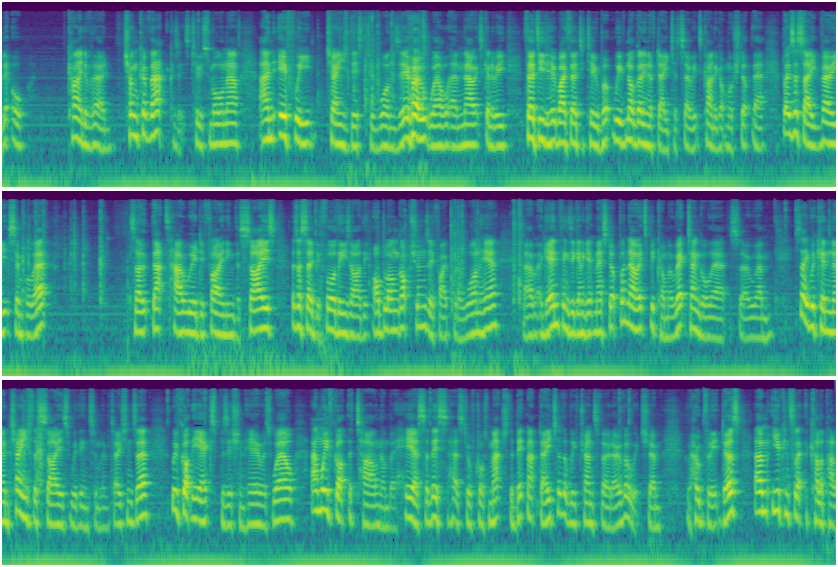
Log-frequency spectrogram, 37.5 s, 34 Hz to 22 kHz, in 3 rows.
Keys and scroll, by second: 5.1 BackSpace, 5.5 1, 6.0 F6, 6.2 Return, 12.7 ctrl+z, 12.9 ctrl+z, 13.6 ctrl+z, 19.3 BackSpace, 19.8 F6, 20.4 F6, 20.4 Return, 20.4 BackSpace, 20.4 1, 25.2 ctrl+z, 25.4 ctrl+z.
